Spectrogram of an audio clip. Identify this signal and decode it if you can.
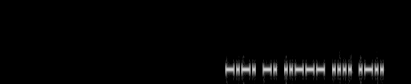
Morse code, heard as a keyed tone, about 43 wpm, 700 Hz. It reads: CN2HL
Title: DXCC-100 Call Signs - 5 Characters - Repeated 3x - 45wpm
